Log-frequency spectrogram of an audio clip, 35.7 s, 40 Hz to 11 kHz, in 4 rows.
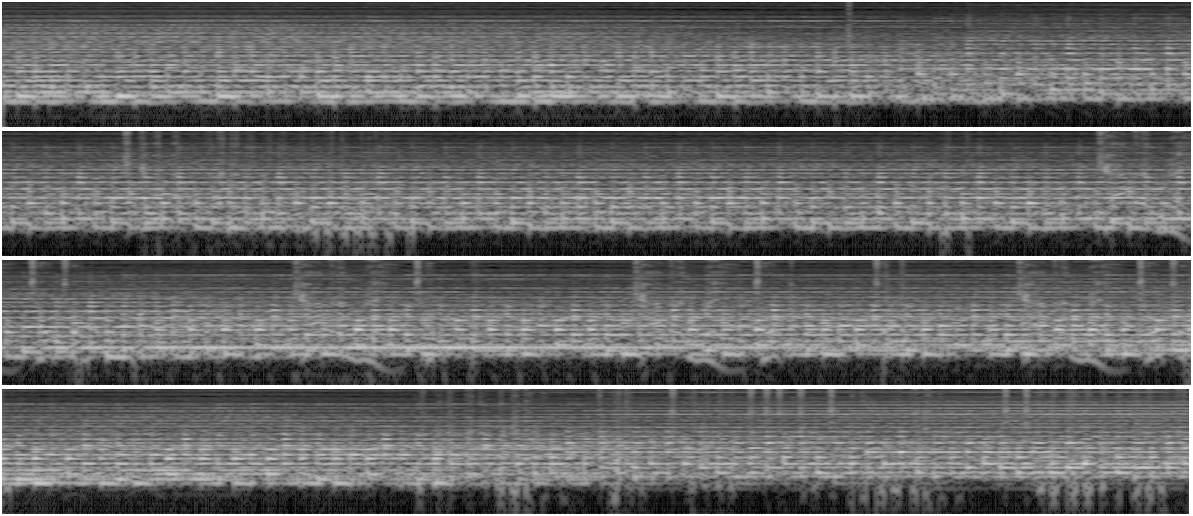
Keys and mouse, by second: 0.2-1.4 typing, 2.3 shift+click, 3.4-6.2 drag, 7.0 typing, 8.7-9.7 drag, 9.8-12.9 drag, 12.7 typing, 15.1 click, 16.0 click, 16.3 typing, 18.3-19.2 typing, 18.8 click, 20.9 typing, 21.3 click, 23.5-25.2 typing, 24.4-27.5 drag, 27.3-28.0 typing, 27.8 ctrl+alt+click, 28.4 alt+shift+click, 28.8-29.6 drag.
